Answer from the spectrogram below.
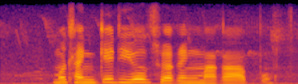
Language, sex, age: Tswana, female, 23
